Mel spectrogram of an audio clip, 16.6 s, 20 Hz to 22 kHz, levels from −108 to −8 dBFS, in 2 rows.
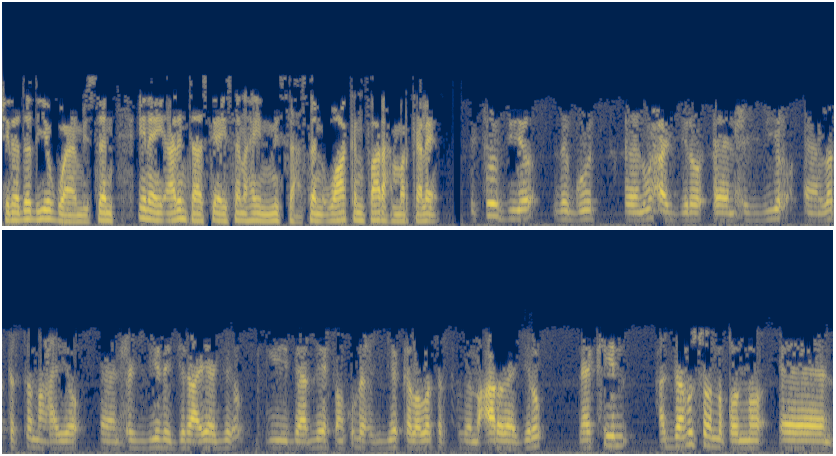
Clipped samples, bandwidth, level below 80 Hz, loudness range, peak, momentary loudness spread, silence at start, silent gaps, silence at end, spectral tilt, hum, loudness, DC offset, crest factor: under 0.1%; 5.4 kHz; -62 dBFS; 6 LU; -8 dBFS; 12 LU; 0 s; none; 0 s; -5.5 dB/octave; none; -28 LUFS; under 0.1%; 20 dB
